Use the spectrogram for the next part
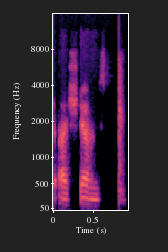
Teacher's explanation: syamsiyah itu lamnya tidak dibaca atau dengan mengucapkan huruf setelah lamnya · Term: alif lam syamsiyah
